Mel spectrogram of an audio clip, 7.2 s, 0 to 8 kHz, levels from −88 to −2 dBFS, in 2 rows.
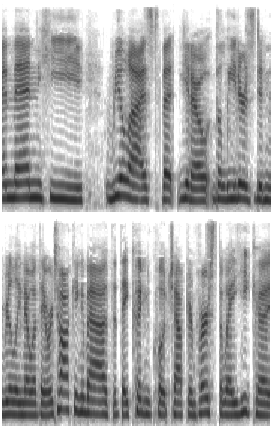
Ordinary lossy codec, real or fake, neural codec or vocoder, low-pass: AAC, 32 kbps; real; none; 7.2 kHz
